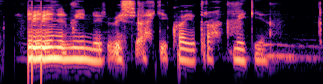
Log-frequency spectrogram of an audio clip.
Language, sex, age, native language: Icelandic, female, 14, Icelandic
